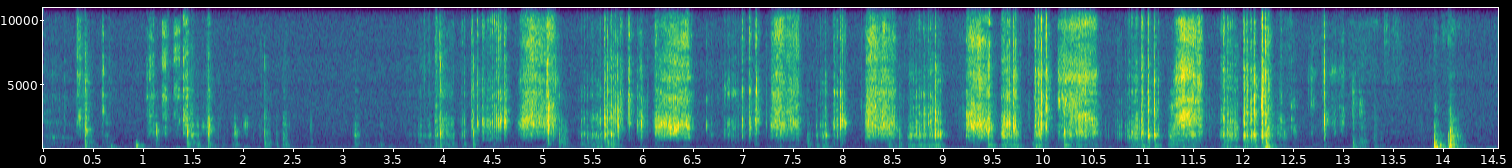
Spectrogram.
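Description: Scissors cut a sheet of folded paper in half along the fold at a craft table. Close, crisp snipping and sliding scrapes repeat steadily for over ten seconds, with no voice over them.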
